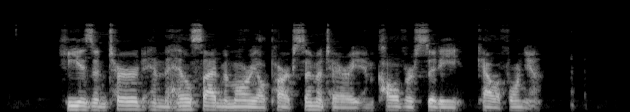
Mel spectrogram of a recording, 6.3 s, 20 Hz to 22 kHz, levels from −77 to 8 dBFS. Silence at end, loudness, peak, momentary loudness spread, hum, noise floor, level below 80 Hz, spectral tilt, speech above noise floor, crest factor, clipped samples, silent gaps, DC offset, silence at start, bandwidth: 0.9 s; -16 LUFS; 0 dBFS; 7 LU; none; -64 dBFS; -58 dBFS; -4.5 dB/octave; 48 dB; 16 dB; under 0.1%; none; under 0.1%; 0.6 s; 9.6 kHz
